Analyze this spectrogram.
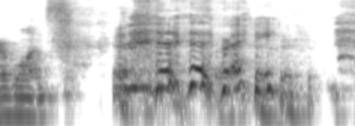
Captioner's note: laughs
